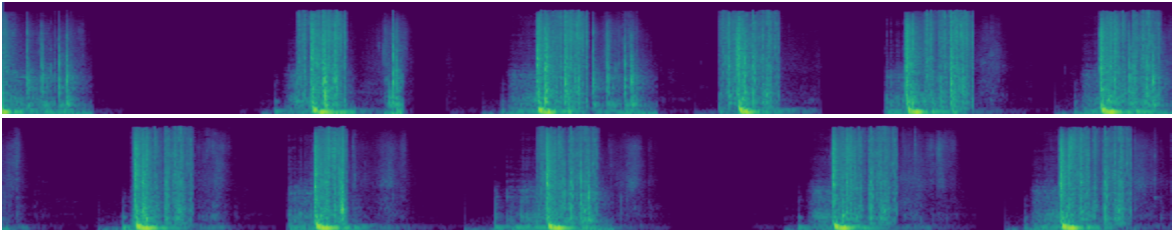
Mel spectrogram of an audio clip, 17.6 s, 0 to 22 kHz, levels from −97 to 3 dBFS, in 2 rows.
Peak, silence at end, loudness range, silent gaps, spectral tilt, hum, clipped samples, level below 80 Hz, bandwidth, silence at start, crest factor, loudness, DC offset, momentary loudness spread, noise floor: -2 dBFS; 0.3 s; 4 LU; 0.90-1.77 s, 3.08-3.31 s, 6.15-6.40 s, 13.78-14.38 s, 16.08-16.28 s; -3.5 dB/octave; none; under 0.1%; -30 dBFS; 17 kHz; 0 s; 24 dB; -26 LUFS; under 0.1%; 14 LU; -81 dBFS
